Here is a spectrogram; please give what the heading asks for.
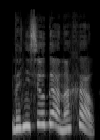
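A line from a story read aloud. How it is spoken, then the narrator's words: Laughing loudly. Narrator (Russian): Мэри расхохоталась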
